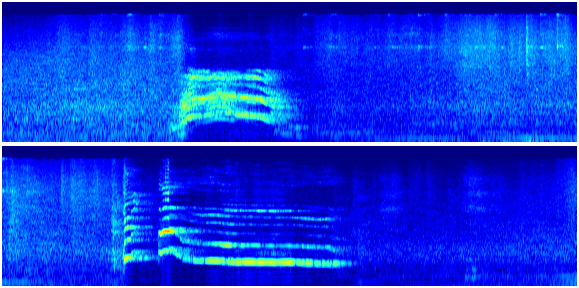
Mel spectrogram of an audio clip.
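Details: A pet mini schnauzer, Homer, mouthing his favourite large ball, makes one short arched whine, then after a pause a long, falling, plaintive whine that lasts about two seconds, in a quiet room.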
